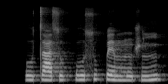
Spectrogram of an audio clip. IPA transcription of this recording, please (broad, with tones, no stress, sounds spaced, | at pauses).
o˨ t a˨ s o˨ k͡p o˧ s u˧ k͡p ɛ˨ m ũ˨ ʃ ĩ˨˦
